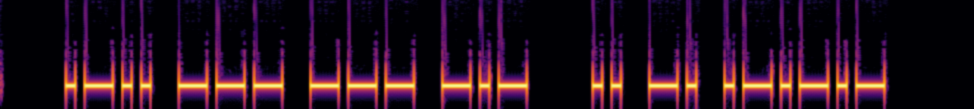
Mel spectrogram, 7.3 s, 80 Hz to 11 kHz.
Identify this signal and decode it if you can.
Morse code, heard as a keyed tone, about 17 wpm, 700 Hz. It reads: LOOK IN.
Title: Sentences from Top 1300 Words 17wpm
